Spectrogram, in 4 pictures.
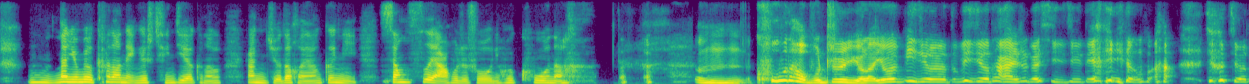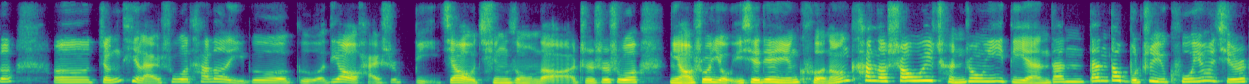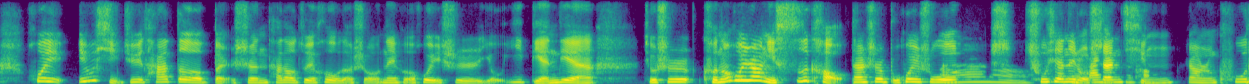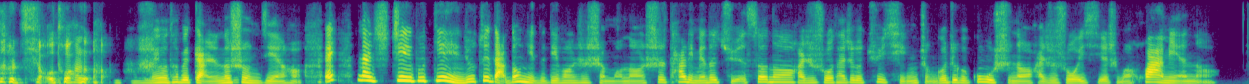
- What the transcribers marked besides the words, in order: chuckle; laughing while speaking: "毕竟它还是个喜剧电影嘛，就觉得"; tapping; laughing while speaking: "哭的桥段了"
- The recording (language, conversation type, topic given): Chinese, podcast, 你最喜欢的一部电影是哪一部？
